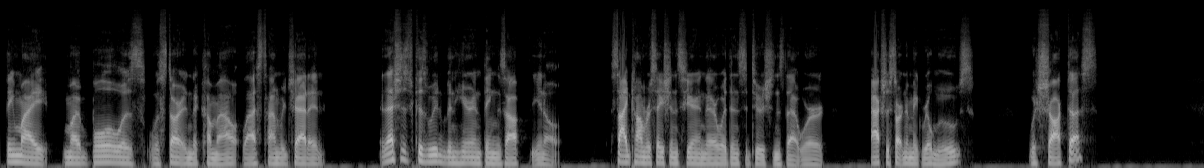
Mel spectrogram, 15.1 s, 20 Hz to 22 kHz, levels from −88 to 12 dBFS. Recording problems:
uneven, jittery; strongly; from 0.5 to 12 s

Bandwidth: 18 kHz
